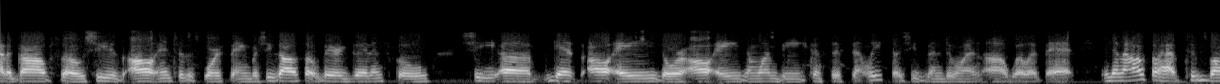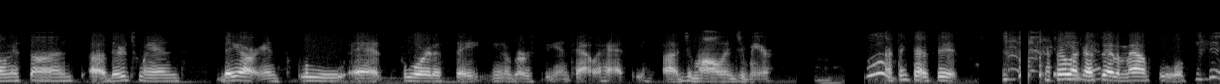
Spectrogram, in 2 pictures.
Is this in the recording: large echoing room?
no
